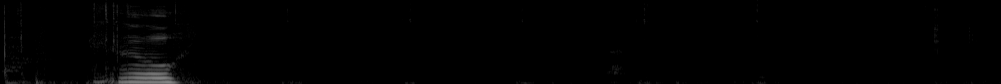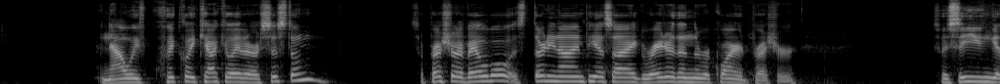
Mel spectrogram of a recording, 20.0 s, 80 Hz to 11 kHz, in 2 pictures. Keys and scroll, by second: 1.0 shift+c.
